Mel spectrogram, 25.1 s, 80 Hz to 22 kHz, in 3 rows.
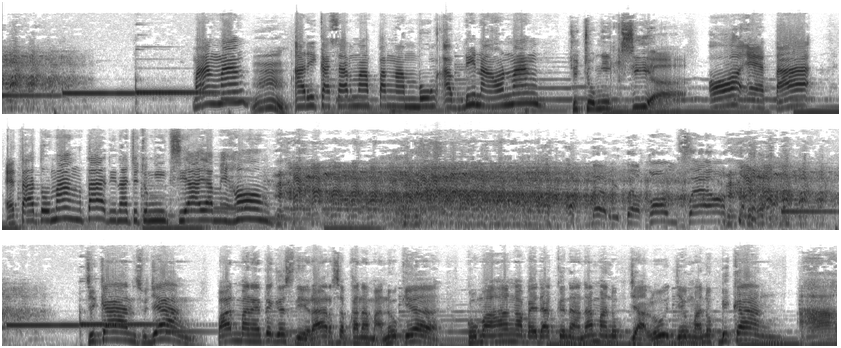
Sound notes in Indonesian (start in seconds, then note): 0.0 tertawa; 11.0 tertawa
